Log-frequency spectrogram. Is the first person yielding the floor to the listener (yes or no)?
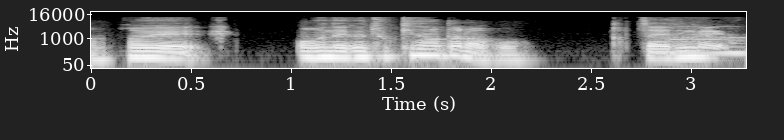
yes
